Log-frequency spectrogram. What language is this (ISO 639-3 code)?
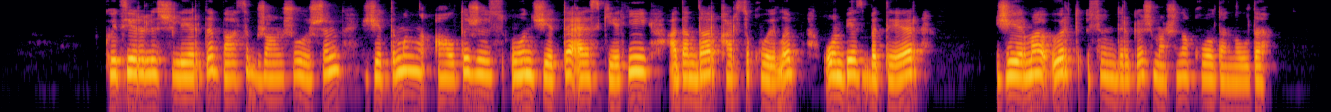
kaz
